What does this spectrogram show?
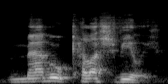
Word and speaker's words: Mamukelashvili: not knowing who's playing, is of course Sandro Mamukelashvili.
